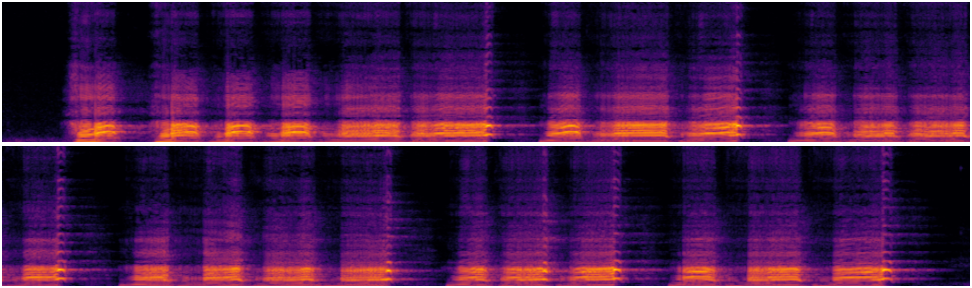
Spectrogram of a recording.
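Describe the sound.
Geese on the ground give many loud, nasal honks and clucks in quick clustered runs, separated by short pauses and heard alone without talk.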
